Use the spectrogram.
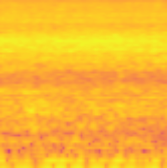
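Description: Mushrooms and onions frying in butter and extra virgin olive oil, a steady close sizzling hiss with no pauses, fairly soft and alone.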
